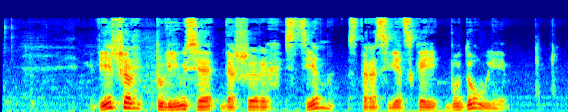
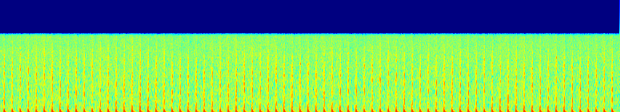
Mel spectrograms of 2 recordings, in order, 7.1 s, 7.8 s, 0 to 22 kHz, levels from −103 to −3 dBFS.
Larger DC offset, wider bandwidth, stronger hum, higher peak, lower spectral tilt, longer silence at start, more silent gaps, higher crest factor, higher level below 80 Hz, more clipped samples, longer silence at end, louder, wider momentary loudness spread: neither; first, 11.5 kHz vs 6.6 kHz; second, none vs 50 Hz at -35 dBFS; about the same, -2 dBFS vs -4 dBFS; first, -4.5 dB/octave vs -3 dB/octave; first, 1.25 s vs 0 s; neither; about the same, 18 dB vs 22 dB; second, -48 dBFS vs -28 dBFS; neither; first, 0.8 s vs 0 s; first, -19 LUFS vs -27 LUFS; first, 10 LU vs 1 LU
